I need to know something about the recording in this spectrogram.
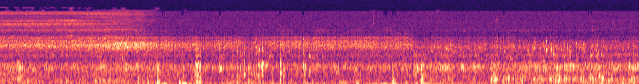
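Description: Water murmurs with a low, muffled rumble, heard from underwater.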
